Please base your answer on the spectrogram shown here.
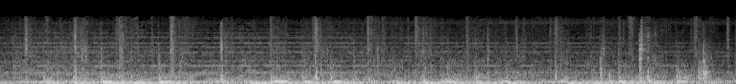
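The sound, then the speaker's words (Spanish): Horses pulling a wagon clip-clop along in a steady, repeated hoofbeat rhythm, many hard knocks over a low rumble, with no voices. “El agente fustiga a los caballos y reemprende la marcha.”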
